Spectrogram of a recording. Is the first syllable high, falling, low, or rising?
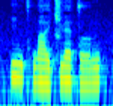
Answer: falling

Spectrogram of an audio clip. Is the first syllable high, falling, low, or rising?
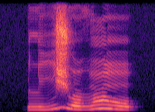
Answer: rising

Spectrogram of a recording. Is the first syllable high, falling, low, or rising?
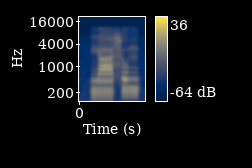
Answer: high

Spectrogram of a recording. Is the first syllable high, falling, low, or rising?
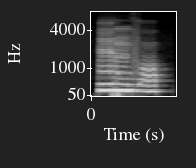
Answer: high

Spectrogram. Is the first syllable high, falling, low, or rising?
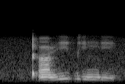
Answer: low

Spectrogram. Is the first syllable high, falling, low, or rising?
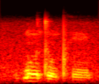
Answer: high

